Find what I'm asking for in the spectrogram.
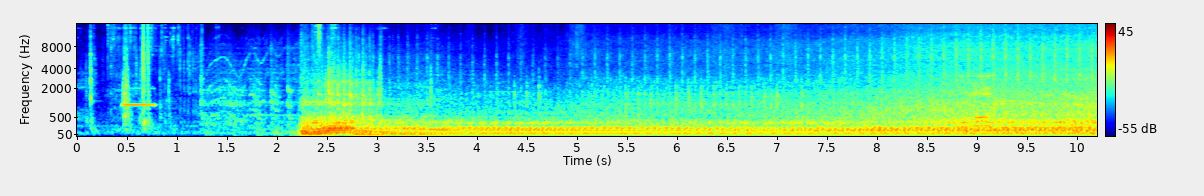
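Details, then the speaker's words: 2006 Dodge Ram 1500 5.7 Hemi V8 cranks and idles with a steady tick that turns into a knock on one side; worn lifters rubbing the camshaft, blamed on long running without oil pressure; lifters to be replaced, camshaft possibly too. "Ticking. Then once it settles down, you're gonna hear a knocking. Hear that knocking on this side? So the lifter on this side it's wore out."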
